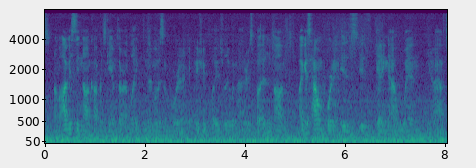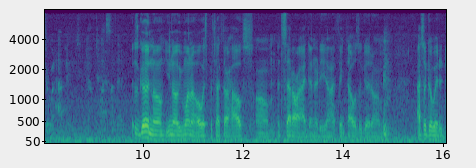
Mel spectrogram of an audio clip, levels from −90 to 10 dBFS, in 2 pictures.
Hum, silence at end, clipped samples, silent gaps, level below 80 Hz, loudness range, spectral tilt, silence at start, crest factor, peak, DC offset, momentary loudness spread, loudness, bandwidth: none; 0 s; under 0.1%; none; -38 dBFS; 13 LU; -6.5 dB/octave; 0 s; 22 dB; -6 dBFS; under 0.1%; 15 LU; -29 LUFS; 7.6 kHz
